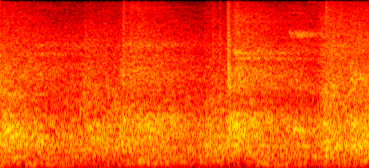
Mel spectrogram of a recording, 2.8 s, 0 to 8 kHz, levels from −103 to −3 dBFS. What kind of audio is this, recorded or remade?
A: remade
